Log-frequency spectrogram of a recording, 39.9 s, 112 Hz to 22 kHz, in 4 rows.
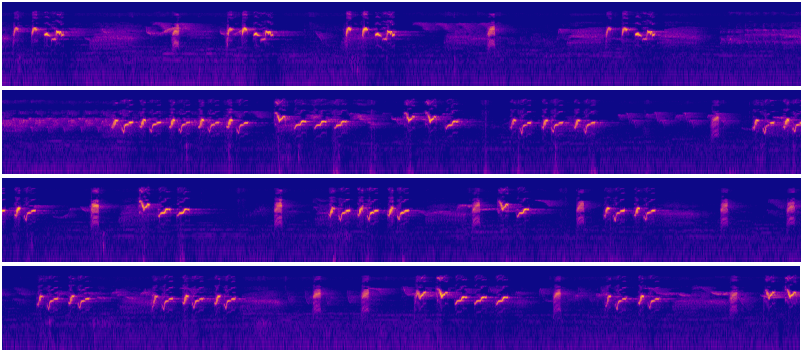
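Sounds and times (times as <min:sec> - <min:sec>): bird chirping: 0:00.0 - 0:39.9.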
